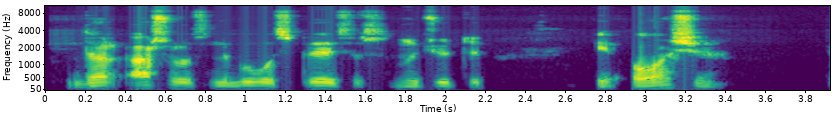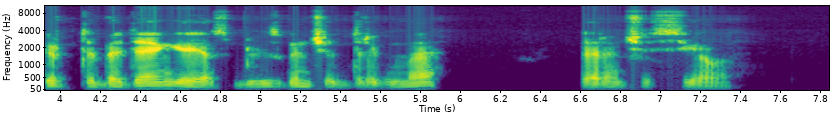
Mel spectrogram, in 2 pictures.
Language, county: Lithuanian, Vilnius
